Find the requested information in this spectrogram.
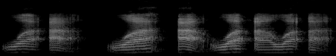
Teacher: jadi hamzahnya harus jelas ya. Jangan sampai terayun.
